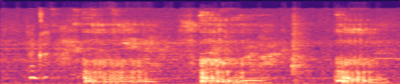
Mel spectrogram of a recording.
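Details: Pet Shih Tzu grumbling as its owner urges it to sing. Three low, rough, growly grumbles, each about half a second to a second long, are spaced about a second apart, with faint human voices in the background.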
